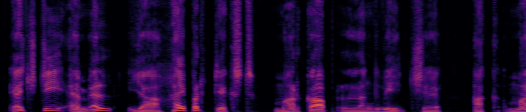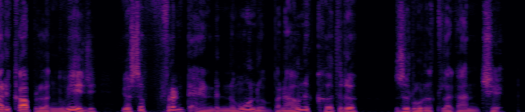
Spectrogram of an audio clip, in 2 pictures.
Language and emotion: Kashmiri, neutral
